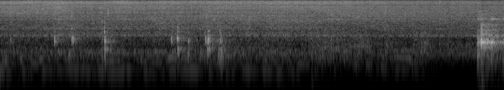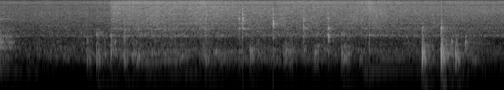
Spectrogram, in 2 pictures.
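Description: Chopped onion and garlic sizzling in hot olive oil in the Cookeo multicooker's bowl on browning mode, while a wooden spatula stirs and clicks against the bowl. There is a louder clack about five seconds in, and the sizzle gets louder about six seconds in.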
